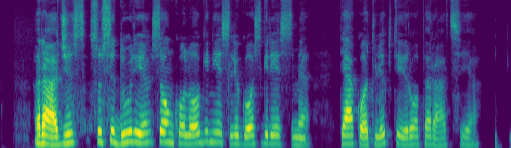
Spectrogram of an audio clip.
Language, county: Lithuanian, Alytus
